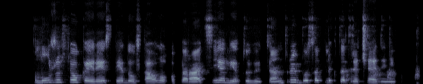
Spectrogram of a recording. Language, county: Lithuanian, Marijampolė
